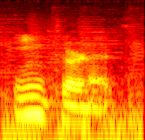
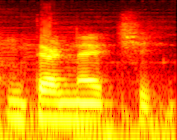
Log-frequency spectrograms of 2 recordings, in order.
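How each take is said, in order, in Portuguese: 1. A tônica fica na primeira sílaba. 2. A tônica fica na última sílaba. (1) "O in é o mais forte" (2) "o finalzinho mais forte"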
